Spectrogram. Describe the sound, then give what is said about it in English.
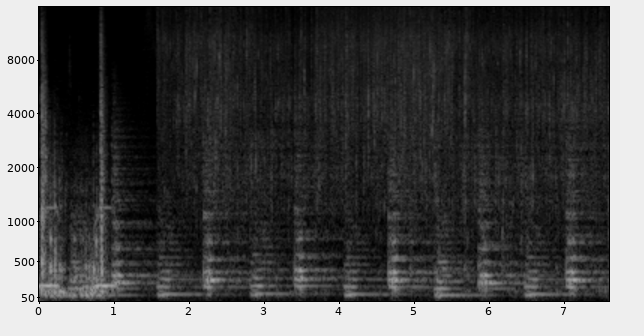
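Water pours steadily into a pail, its gurgling pitch rising in repeated surges as the container fills, after a brief clatter at the start. No voices. “Let me fill this pail with water.”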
